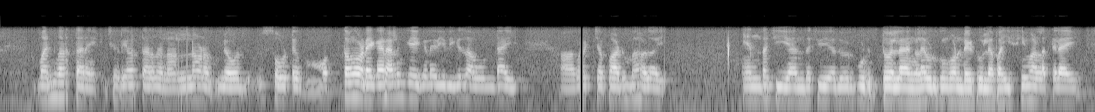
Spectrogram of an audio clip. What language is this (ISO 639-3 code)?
mal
